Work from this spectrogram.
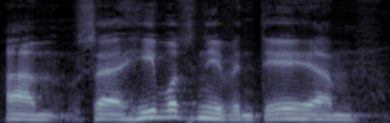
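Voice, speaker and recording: A young man from New Zealand, a rugby league player talking as a guest, soft-spoken and hesitant with many pauses. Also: mid-range voice, a loud crowd. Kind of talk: casual interview chat.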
